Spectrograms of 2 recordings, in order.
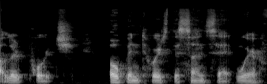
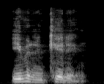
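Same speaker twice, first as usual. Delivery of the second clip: cross; 4 semitones higher, 5 dB louder than usual. A narrator's reading. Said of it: "objected Tom crossly".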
